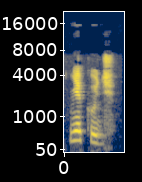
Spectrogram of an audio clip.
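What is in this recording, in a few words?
"некыдз", Komi, female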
